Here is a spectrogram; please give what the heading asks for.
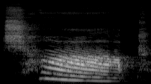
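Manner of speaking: each sound drawn out, merging into chop; slow blend. Shown as a demonstration. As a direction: stretch the sounds slowly into one word. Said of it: "Blend that with me".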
